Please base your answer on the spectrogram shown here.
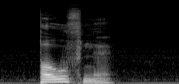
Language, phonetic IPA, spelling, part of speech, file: Polish, [pɔˈʷufnɨ], poufny, adjective, Pl-poufny.ogg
